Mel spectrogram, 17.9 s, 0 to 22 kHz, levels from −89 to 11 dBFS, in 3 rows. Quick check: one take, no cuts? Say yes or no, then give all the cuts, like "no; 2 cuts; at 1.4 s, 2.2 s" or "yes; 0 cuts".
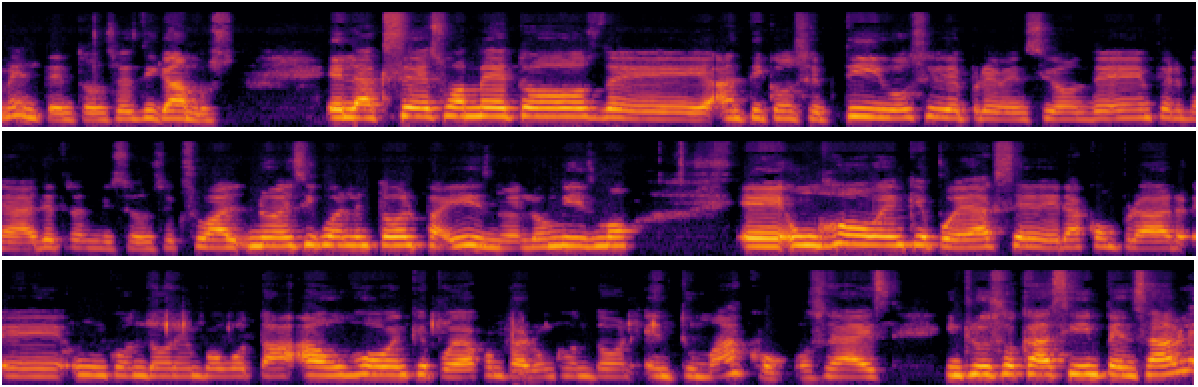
yes; 0 cuts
